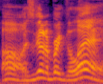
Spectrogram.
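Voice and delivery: loud, high, bloodthirsty ringside commentator yell. Retelling how Tony Schiavone reacted when Kenny put the chair over Nakazawa's leg, imitating Tony Schiavone yelling out. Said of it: "My man Tony Schiavone yells out".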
